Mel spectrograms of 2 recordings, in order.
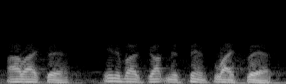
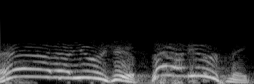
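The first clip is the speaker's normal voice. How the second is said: much higher and drawn out, mock complaint; high, slow voice of the users; 3 dB louder, slower than usual. Preacher voicing those who'll use him, high and slow. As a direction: stretch it up high and slow, playing the ungrateful. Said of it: "So they".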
